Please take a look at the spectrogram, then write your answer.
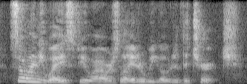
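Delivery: normal talking voice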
